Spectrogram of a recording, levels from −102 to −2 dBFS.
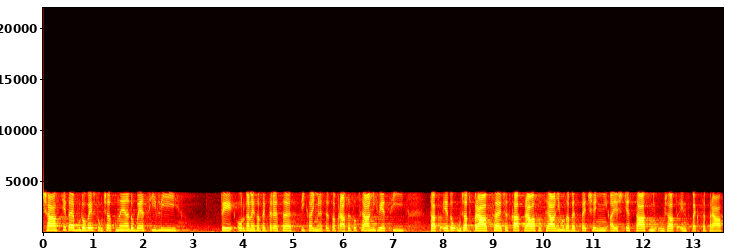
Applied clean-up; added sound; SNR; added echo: none; none; none; none.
